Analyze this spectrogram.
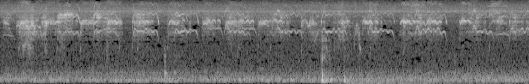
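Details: Four Asian koel chicks raised as brood parasites in a red-billed blue magpie nest give rapid, overlapping high squeaky chirps, repeated several times a second, over steady background hiss with one sharp knock midway.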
